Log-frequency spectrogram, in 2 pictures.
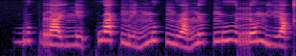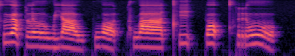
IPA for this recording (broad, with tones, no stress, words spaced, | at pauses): bu˥˩k̚ra˧jni˨˩ʔ kwa˥˩k̚mi˩˦nmu˥˩k̚ ŋɯ˨˩a̯ nɯ˦˥k̚ muː˥˩ro˥˩m ji˧a̯kʰɯ˥˩a̯ plɤː˧wjaː˨˩w kwɔː˨˩t̚kwaː˧ tʰi˥˩ʔ pɔ˥˩ʔkʰroː˥˩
